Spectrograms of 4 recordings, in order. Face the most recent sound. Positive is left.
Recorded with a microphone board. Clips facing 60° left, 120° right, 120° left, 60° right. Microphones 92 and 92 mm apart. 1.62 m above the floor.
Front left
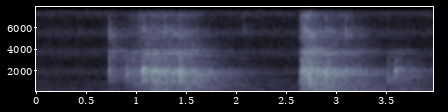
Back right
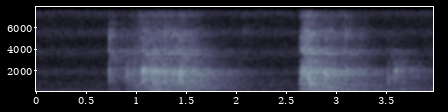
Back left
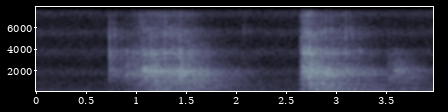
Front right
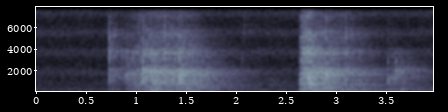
turn(degrees=-40)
